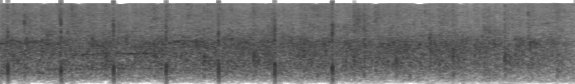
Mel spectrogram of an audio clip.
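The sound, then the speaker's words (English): A crowd claps steadily and loudly in sustained applause for the speaker's wife, a dense wash of hand claps with a few sharper accents, running for several seconds with no voices. “And boy, does she deserve applause.”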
